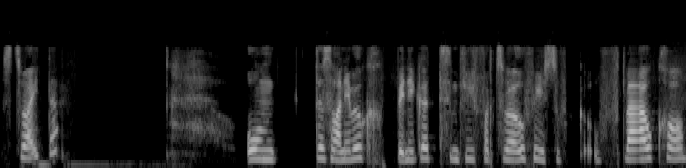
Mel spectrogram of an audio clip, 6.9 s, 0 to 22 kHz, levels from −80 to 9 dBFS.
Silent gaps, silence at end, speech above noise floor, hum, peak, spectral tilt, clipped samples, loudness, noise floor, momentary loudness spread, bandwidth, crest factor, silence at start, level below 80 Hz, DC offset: 5.72-5.77 s; 0 s; 43 dB; none; -2 dBFS; -2 dB/octave; under 0.1%; -25 LUFS; -68 dBFS; 21 LU; 7.6 kHz; 24 dB; 0.05 s; -72 dBFS; under 0.1%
